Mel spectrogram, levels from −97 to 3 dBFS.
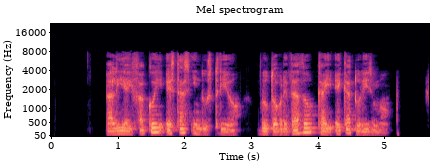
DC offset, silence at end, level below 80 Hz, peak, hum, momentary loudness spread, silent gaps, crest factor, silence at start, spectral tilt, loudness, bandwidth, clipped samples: under 0.1%; 0 s; -48 dBFS; -2 dBFS; none; 9 LU; 5.26-5.52 s; 18 dB; 0.85 s; -5 dB/octave; -20 LUFS; 8.2 kHz; under 0.1%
